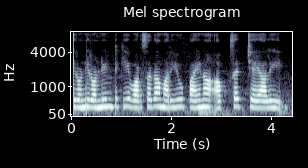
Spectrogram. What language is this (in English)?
Telugu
